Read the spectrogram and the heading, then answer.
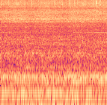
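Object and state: Nothing is struck.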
